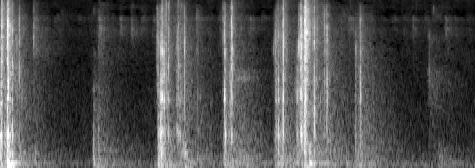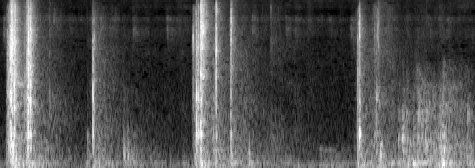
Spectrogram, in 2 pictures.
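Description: Dayan GuHong Rubik's cube being turned with corner cutting, a series of sharp plastic clicks and clacks in irregular bursts, close and alone.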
